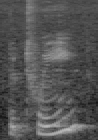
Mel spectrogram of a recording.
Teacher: you can hear the stress on the second part of that word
